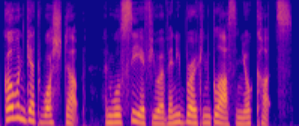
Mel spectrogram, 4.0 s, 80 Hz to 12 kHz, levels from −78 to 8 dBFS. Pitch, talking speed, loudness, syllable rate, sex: 190 Hz, 255 wpm, -19 LUFS, 5.4 syllables/s, female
